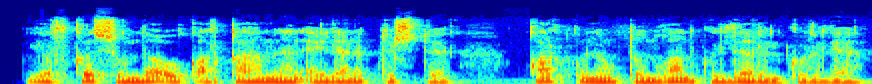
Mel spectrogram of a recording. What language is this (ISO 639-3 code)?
bak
